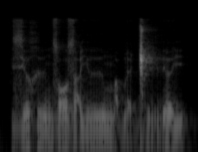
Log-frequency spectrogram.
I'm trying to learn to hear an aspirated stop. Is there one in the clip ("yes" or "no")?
no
